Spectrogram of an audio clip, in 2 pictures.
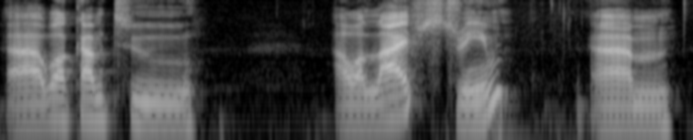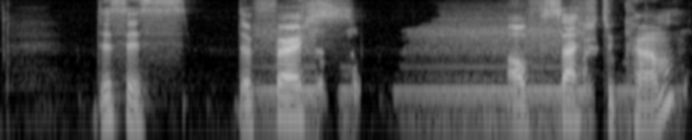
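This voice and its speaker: Ghanaian guy hosting a live stream q&a over a video call, slow pace, lots of ums. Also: mid-range voice, clean tone. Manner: slow, relaxed with frequent ums and uhs. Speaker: host.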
